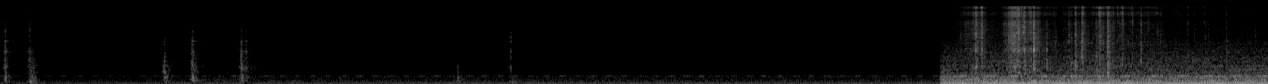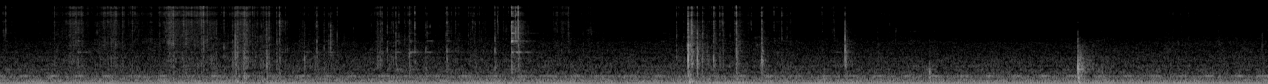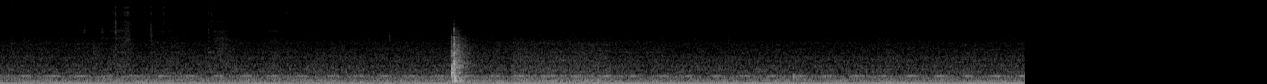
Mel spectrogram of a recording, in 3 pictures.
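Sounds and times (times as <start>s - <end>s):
steady hum: 0.1s - 35.6s
cling wrap crinkling: 9.4s - 21.9s, 23.8s - 29.2s.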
